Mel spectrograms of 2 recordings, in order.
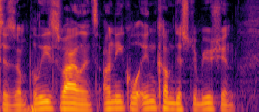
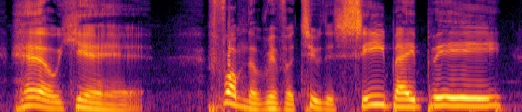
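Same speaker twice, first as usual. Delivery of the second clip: very slow, very drawn-out, mocking drawl; 5 semitones higher, 7 dB louder than usual. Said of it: "the inflection in which he says it".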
